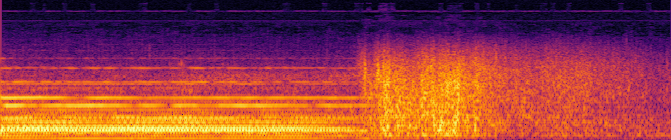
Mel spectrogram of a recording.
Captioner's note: splash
